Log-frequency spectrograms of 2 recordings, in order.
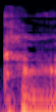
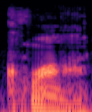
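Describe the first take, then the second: First: The K is followed directly by the vowel. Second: The K is followed by a W sound. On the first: The speaker calls it wrong. "slip up and refer to it as as Kadash or pronounce the character Ka" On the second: The speaker calls it right. "instead of Kwa"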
